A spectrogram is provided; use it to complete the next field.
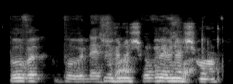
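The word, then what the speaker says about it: Bhuvneshwar: It seems like Bhuvanesh Kumar looks like. How do you pronounce that? Bhuvaneshwar.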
